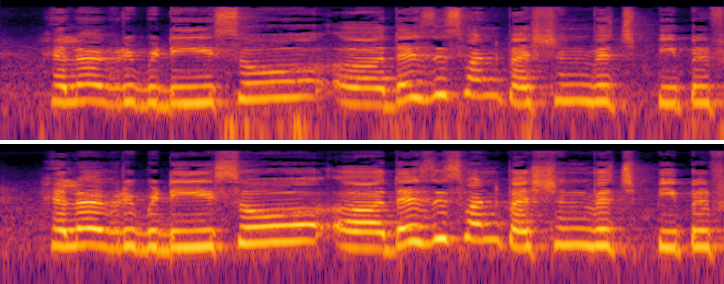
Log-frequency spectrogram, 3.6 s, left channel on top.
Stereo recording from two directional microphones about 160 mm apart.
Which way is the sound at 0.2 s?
20° left (ahead or behind).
